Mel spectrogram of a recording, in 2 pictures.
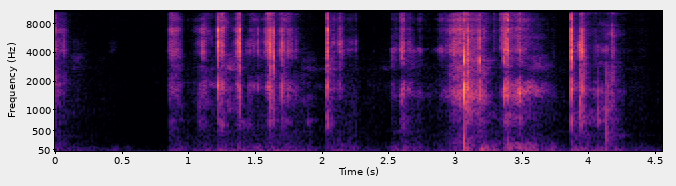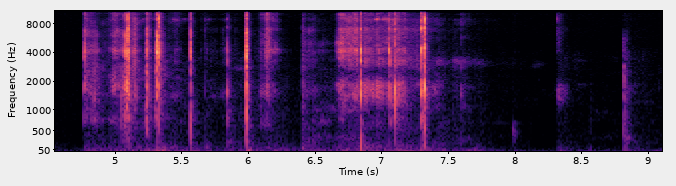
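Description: Knife cutting a tomato held in the hand, with the pieces dropped into a stainless-steel mixer jar: short, irregular cutting sounds and clicks, with a sharper tap about six seconds in.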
